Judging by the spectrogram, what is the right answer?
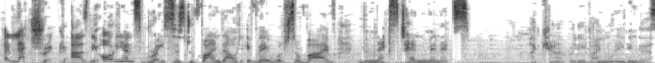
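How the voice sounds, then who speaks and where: A woman's voice: medium pitch, a little slow, lightly acted. A woman voicing a sarcastic, short-tempered TV anchor in a video game, with an announcer's delivery over music. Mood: dry, fake-cheerful. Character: sardonic, short-tempered female TV news anchor. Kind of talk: cartoonish video game acting. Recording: music under the voice.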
